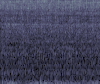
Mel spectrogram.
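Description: A low, uneven rumble with no clear pitch, rising and falling in gusts: wind buffeting the microphone outdoors.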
